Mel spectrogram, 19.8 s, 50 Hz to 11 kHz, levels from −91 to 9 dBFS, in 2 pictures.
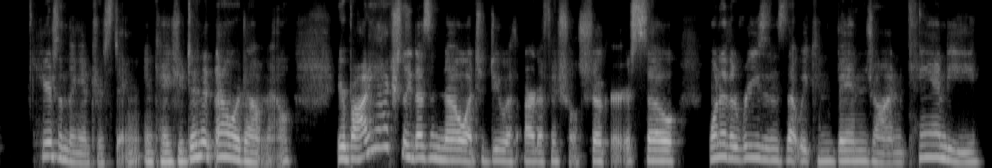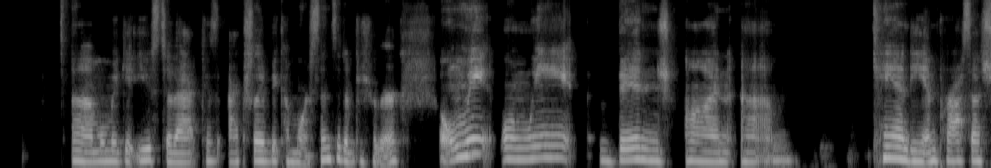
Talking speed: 180 wpm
